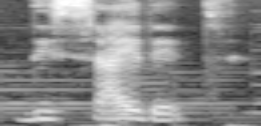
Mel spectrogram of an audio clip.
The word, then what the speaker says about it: decided: Vamos con el siguiente el verbo decide decide terminan e en su escritura pero en su pronunciación terminan de decide decide como es verbo termina también en la pronunciación en D en pasado su pronunciación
